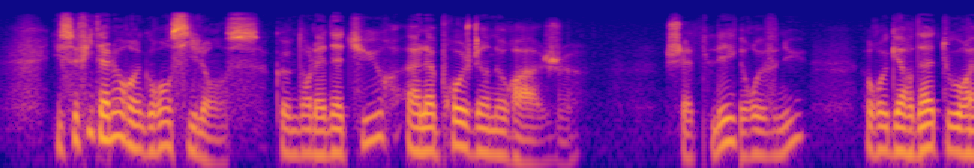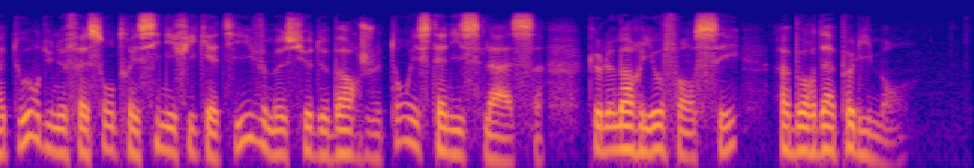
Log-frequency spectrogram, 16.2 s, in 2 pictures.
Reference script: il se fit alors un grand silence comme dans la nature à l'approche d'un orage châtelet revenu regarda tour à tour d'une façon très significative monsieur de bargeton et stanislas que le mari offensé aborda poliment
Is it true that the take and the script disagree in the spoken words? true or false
false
